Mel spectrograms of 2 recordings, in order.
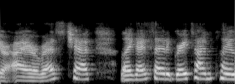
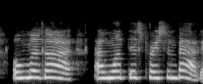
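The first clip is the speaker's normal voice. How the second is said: higher-pitched mock yearning; pining client; 5 semitones higher than usual. Client tells reader they want their ex back, mock yearning. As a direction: voice a client pining for an ex, lightly hammed-up.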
